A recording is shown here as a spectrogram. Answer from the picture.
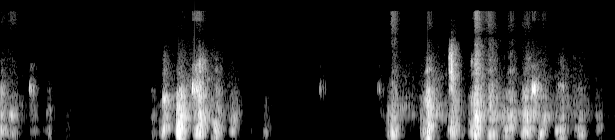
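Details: Snuggling Cavalier King Charles Spaniel puppies indoors, at a home raising emotional support dogs, on a warm Friday morning: two bouts of rapid, pulsed low grunts and snuffles, each lasting about a second, separated by quiet.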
